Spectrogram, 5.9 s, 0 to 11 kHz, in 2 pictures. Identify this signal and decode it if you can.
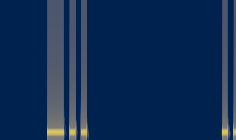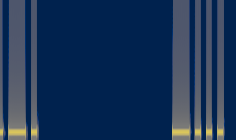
Morse code, heard as a keyed tone, about 17 wpm, 700 Hz. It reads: D F B
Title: USA Call Signs - 8x Character Spacing - 17wpm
